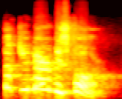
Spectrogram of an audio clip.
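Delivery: loud, high, exasperated star actor; Sam Jackson impression. Veteran actor challenging the newcomer's nerves, exasperated impression. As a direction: berate the rookie in disbelief. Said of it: "He said".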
